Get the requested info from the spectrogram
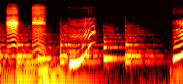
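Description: Cartoon sound effect of a toy bird whistle: two short warbling trills, then a rising whistle glide about a second in, over children's background music.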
